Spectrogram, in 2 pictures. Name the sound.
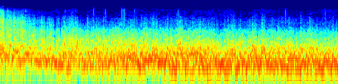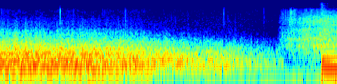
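heavy rain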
